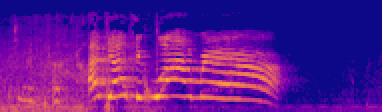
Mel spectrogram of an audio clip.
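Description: A young child squeals loudly in a high voice.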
